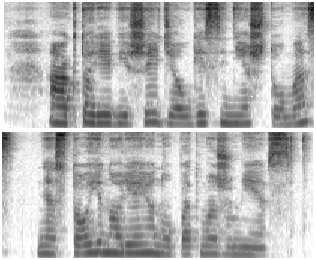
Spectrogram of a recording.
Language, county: Lithuanian, Alytus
